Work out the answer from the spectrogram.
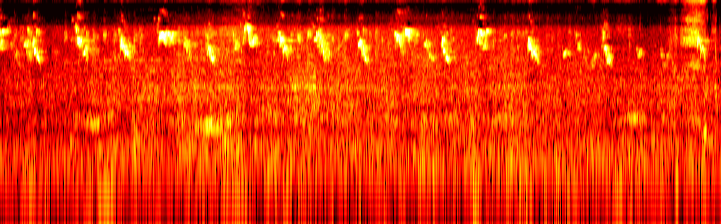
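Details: European goldfinch song of rapid, high, sparkling chirps and downslurred twitters, rolling along continuously for seven seconds, with faint low background noise.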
